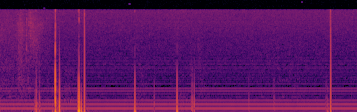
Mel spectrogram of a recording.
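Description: A heartbeat sound effect: dull, low thumps, some in quick pairs, arriving at uneven intervals over a steady electrical hum, with no voices.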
